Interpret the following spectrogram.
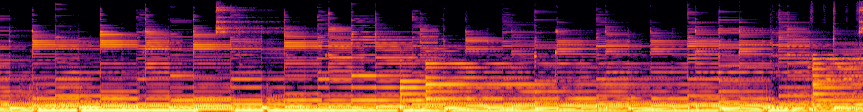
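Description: Faint background music of plucked acoustic guitar, with a note struck several times a second.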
